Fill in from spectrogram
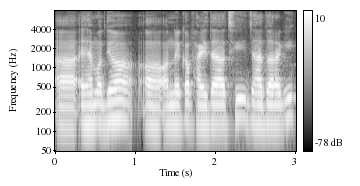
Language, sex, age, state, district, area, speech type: Odia, male, 30-45, Odisha, Nayagarh, rural, spontaneous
